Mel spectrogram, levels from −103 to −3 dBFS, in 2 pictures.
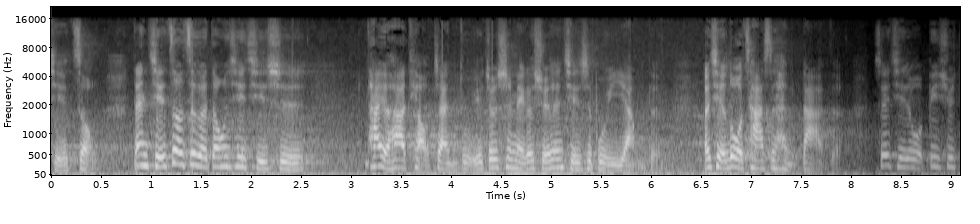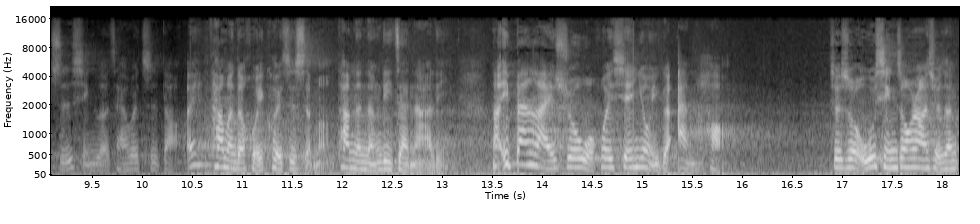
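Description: From 6.93 to 8.32 s the level falls by roughly 15 dB in 3 dB jumps, about four a second, producing zipper noise: each unsmoothed step adds a small click, so a slow ticking rides on the fade. From 10.30 to 10.67 s it rises by a similar amount, stepping far faster, around fifteen times a second, into a brief zip. The waveform envelope shows a staircase, and the spectrogram shows thin vertical broadband lines at each step.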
